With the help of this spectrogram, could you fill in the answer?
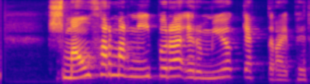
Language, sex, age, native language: Icelandic, female, 30-39, Icelandic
